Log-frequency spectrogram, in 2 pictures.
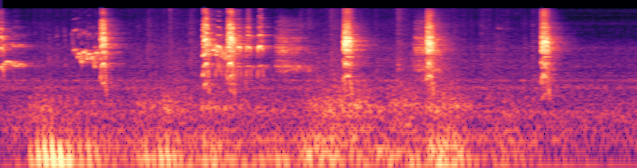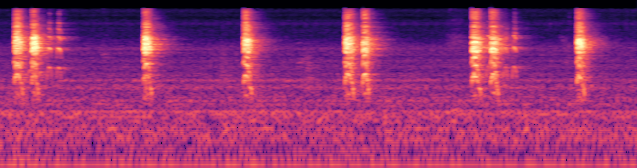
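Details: Conure chicks being fed by their mother indoors, giving short harsh squawks repeated irregularly about once a second, each a sharp burst with a quick decay; low room rumble and faint handling noises early on.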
